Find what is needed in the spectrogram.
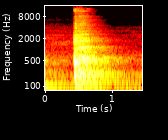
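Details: Single loud, deliberate cough over faint room noise, faked as a prank on food.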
